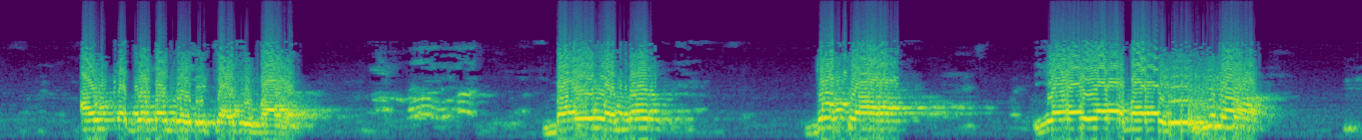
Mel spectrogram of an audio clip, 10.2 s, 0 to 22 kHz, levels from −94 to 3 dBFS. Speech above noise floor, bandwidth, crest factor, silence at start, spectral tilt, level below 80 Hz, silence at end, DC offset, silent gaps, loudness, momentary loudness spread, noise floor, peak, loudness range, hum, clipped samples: 40 dB; 13.5 kHz; 6 dB; 0.6 s; -5 dB/octave; -36 dBFS; 0.05 s; under 0.1%; none; -5 LUFS; 18 LU; -43 dBFS; 0 dBFS; 4 LU; none; 4%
